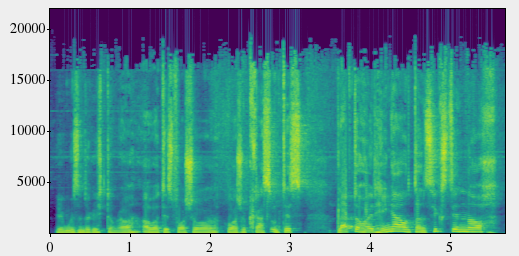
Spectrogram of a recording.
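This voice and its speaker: A man, co-hosting a casual chat, rambling quickly. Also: medium pitch, dark tone. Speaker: podcast co-host.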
